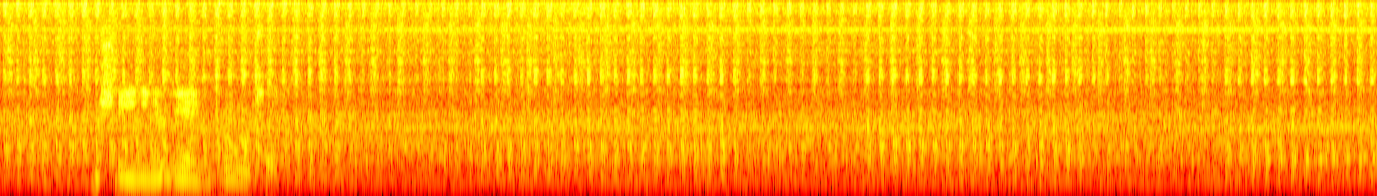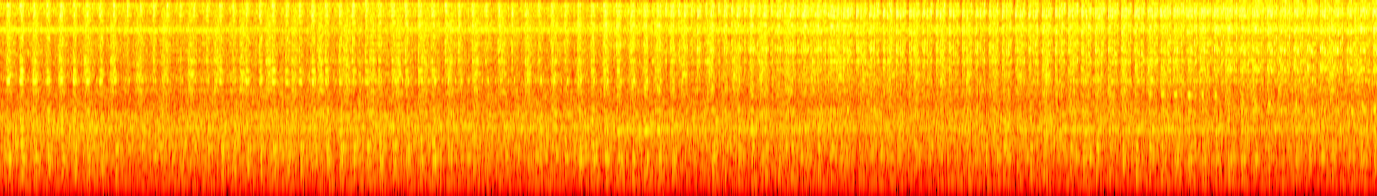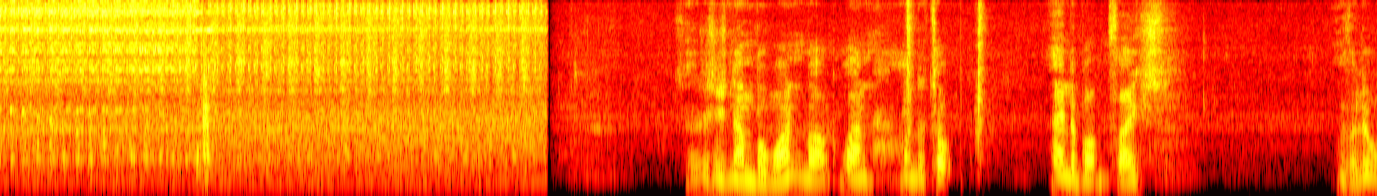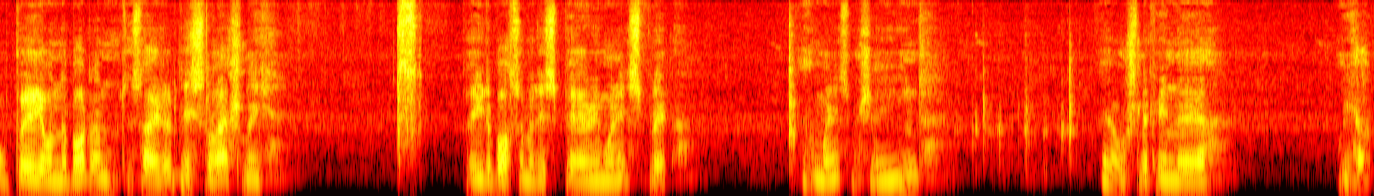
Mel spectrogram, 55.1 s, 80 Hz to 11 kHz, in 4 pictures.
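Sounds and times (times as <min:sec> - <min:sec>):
saw whining through metal: 0:00.0 - 0:33.1
metal block clinking: 0:25.4 - 0:30.0.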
